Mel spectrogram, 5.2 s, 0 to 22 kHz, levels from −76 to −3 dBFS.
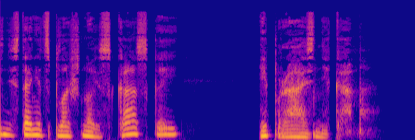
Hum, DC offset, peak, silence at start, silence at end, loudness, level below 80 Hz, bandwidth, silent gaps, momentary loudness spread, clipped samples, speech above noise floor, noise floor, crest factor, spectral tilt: none; under 0.1%; -2 dBFS; 0 s; 0.6 s; -23 LUFS; -54 dBFS; 15.5 kHz; 3.01-3.23 s; 10 LU; under 0.1%; 50 dB; -73 dBFS; 22 dB; -5 dB/octave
